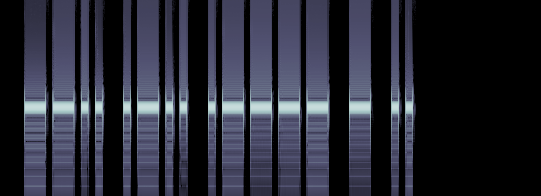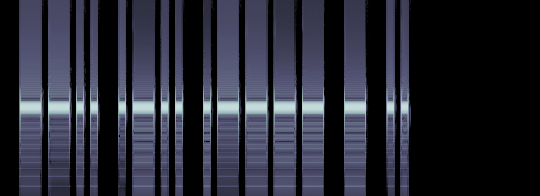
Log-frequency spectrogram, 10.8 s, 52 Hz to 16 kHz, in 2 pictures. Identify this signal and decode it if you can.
Morse code, heard as a keyed tone, about 17 wpm, 700 Hz. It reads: ZL1TI ZL1TI
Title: DXCC-100 Call Signs - 5 Characters - Repeated 2x - 17wpm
